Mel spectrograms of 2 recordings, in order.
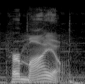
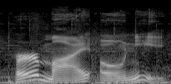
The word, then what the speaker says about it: Hermione: jk of course seriously most fans thought her name was pronounced her my own then finally in the goblet of firebook there was a scene where hermione taught victor crum how to say her name say my name here is the passage her my ownee she said slowly and clearly perm own ninny close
